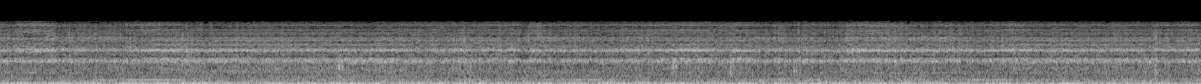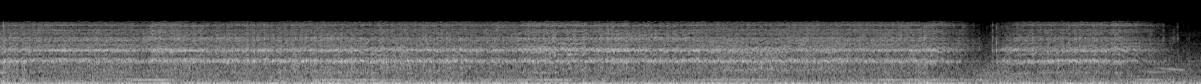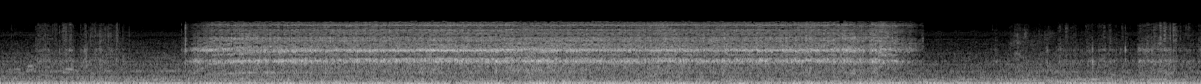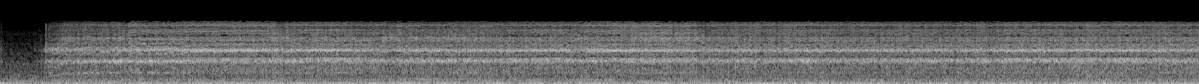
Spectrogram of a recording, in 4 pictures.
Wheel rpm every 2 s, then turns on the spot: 160, 160, 160, 160, 160, 160, 160, 160, 160, 160, 120, 80, 20, 130, 160, 160, 80, 10, 100, 160, 160, 160, 160, 160.
34-36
